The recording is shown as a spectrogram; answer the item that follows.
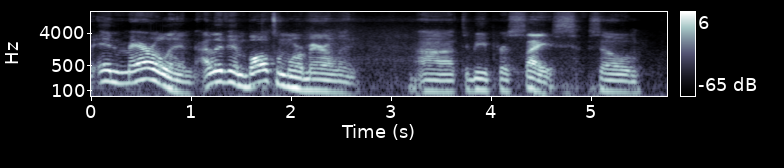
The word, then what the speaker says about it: Baltimore: Maryland so Baltimore Maryland you can tell I'm not from Baltimore because I pronounce the T in Baltimore we talked about that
